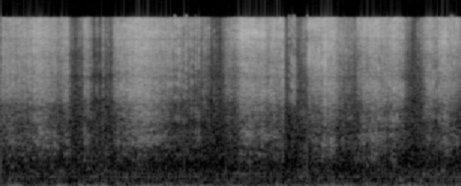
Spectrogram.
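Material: Woven plastic.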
